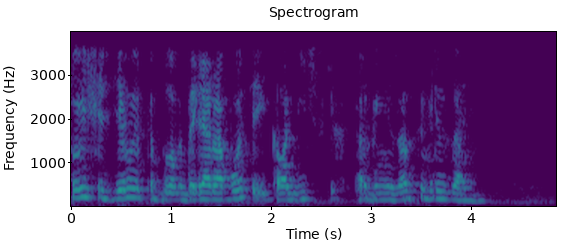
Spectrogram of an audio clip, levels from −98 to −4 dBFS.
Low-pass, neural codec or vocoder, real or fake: 3.6 kHz; codec, 16 kHz, 4 kbps, FreqCodec, larger model; fake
